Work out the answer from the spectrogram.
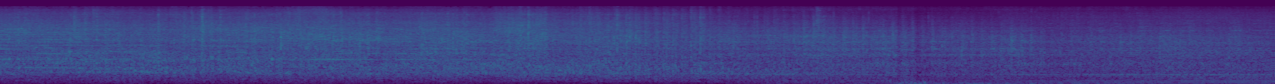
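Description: Metra bilevel commuter train passing over a grade crossing: a steady rush of wheels on rail with some clickety-clack. About eight seconds in the rush gives way to a lower, steady hum with a faint held tone.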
